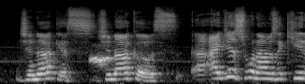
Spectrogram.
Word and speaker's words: Janakos: So it's all up to you by Janakos? Yes. Janakos. Janakos. But that's an O at the end. How can you say What's the O? Janakos.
